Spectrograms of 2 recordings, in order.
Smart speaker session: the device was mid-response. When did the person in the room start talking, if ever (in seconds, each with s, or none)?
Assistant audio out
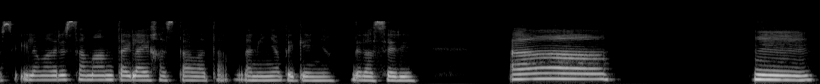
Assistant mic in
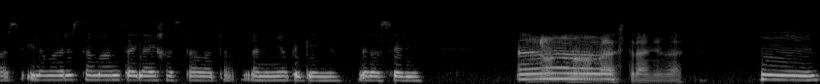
5.2 s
